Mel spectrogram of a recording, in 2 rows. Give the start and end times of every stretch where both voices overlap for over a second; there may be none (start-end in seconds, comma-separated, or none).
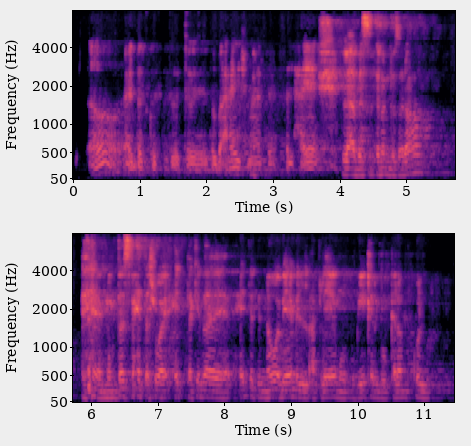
none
